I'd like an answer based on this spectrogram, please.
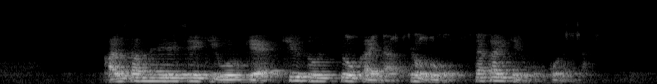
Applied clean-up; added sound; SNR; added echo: neural separator model SepFormer DNS4.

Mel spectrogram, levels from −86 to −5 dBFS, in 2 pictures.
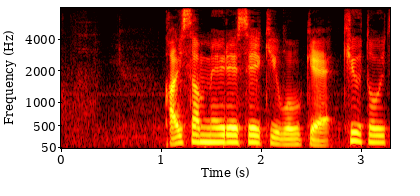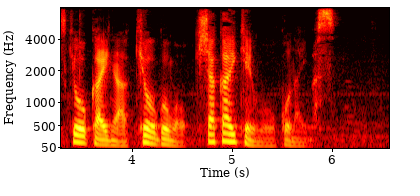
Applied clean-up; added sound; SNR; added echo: none; none; none; none.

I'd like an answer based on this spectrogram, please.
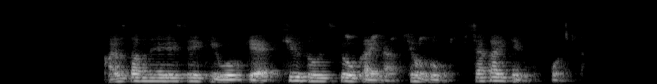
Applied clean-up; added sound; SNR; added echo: neural mask model DeepFilterNet 3.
